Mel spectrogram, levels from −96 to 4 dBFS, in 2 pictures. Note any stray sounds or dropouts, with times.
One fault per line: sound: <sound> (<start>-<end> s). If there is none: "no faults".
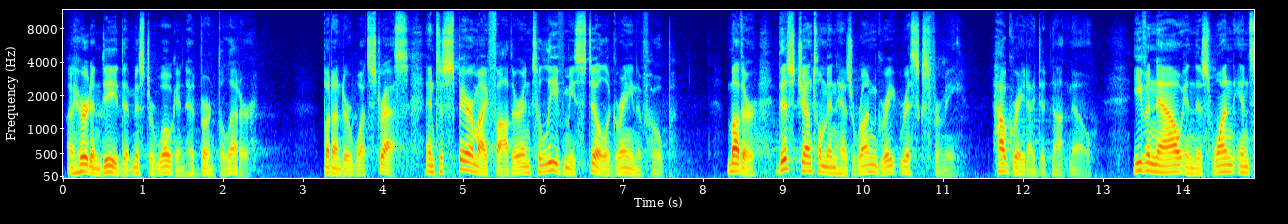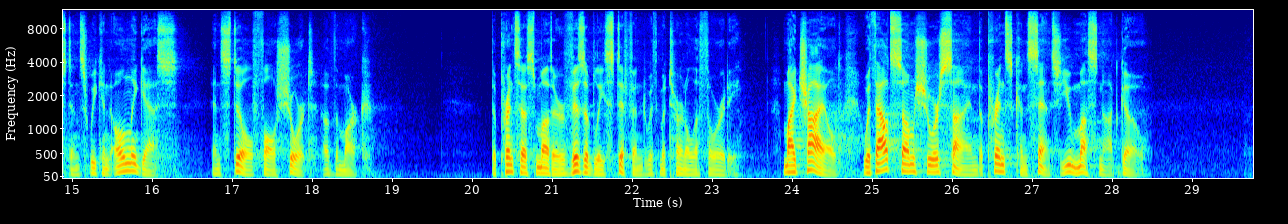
no faults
